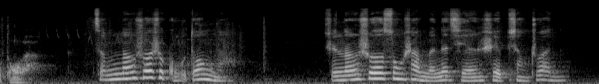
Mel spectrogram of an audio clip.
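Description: A young woman answers calmly close by.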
